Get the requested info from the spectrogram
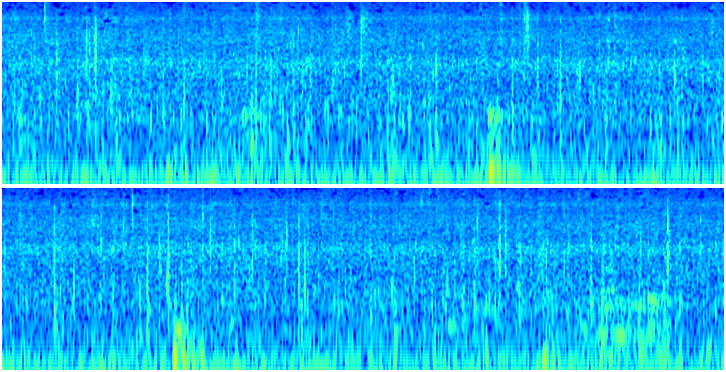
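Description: Steady rain: an even hiss with scattered drops ticking.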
